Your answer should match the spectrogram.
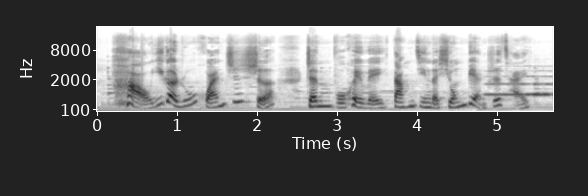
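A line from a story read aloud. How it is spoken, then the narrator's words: Laughing loud praise. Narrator (Chinese): 乾隆 放声大笑，连连称赞道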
